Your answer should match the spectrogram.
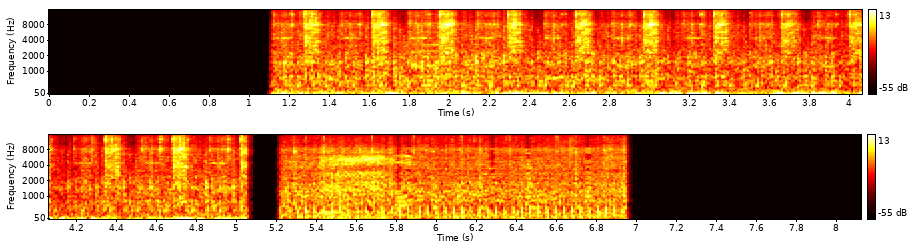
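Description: Vintage stationary engine with twin spoked flywheels running, a steady rapid beat of firing strokes over a low rumble, starting about a second in and cutting off suddenly after about four seconds. It is followed by a shorter stretch of another running machine that also stops abruptly.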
